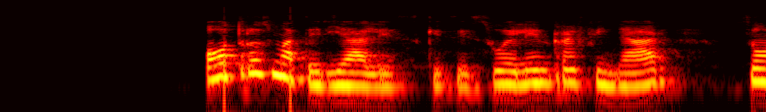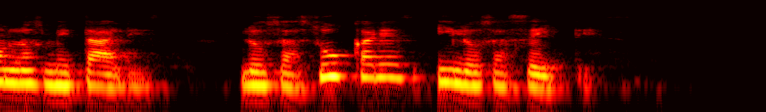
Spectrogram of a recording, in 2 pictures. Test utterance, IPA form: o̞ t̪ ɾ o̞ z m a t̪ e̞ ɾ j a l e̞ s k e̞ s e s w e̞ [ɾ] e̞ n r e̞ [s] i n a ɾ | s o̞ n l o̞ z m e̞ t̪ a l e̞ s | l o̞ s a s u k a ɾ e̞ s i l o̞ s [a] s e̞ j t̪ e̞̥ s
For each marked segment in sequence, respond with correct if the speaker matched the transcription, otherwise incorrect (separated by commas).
incorrect, incorrect, correct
